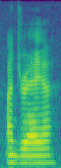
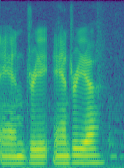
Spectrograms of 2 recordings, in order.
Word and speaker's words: Andreae: Andreae, you know, it's like instead of Andrea. But Andrea is the way that my parents pronounce it.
